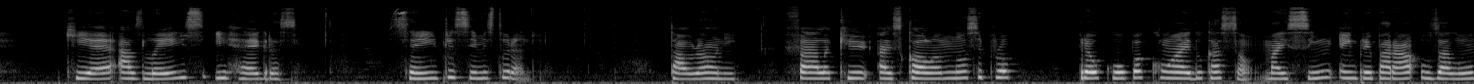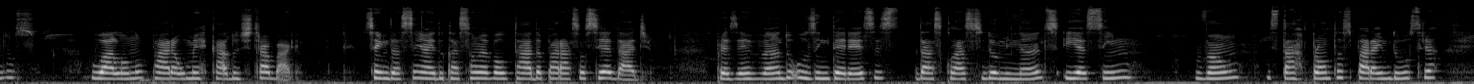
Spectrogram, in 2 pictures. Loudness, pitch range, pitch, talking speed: -26 LUFS, 260-290 Hz, 275 Hz, 115 wpm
